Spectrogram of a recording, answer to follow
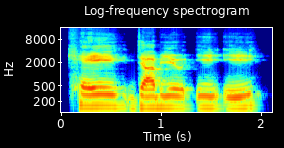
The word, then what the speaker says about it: Quy: my buddy Ki is his name is spelled quy one of my closest friends uh he's Vietnamese and um it it the pronunciation is like kwe and it's also like we like que but I mean he goes by que but it's like we right so I'm not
